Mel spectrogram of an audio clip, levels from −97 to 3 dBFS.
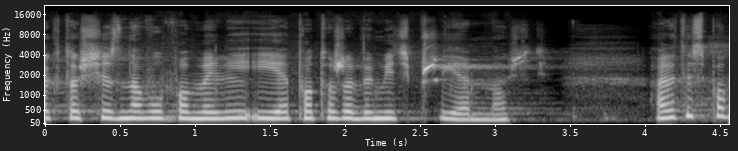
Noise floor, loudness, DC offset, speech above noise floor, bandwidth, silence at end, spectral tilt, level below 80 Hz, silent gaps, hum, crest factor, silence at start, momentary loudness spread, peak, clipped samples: -49 dBFS; -20 LUFS; under 0.1%; 29 dB; 15 kHz; 0 s; -5.5 dB/octave; -86 dBFS; none; none; 16 dB; 0 s; 8 LU; -4 dBFS; under 0.1%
